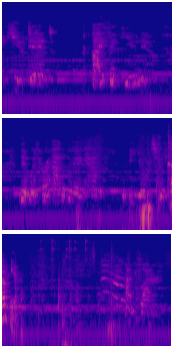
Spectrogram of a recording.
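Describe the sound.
A cat gives small, thin, faint meows, mixed in with murmured voices and soft background noise.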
